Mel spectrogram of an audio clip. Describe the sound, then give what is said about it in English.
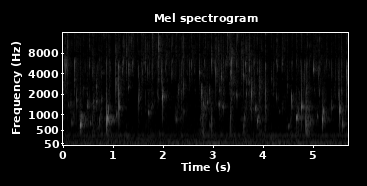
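A little stream from springs falls down the sheer face of a wall: water trickles and drips steadily, with a quick, uneven patter of splashy drops over a soft continuous flow, moderately loud, with no voices. “A little stream escaped from the springs above, and leaving the main water, fell tinkling down the sheer face of the wall, pouring in silver drops like a fine curtain in front of the arched bay.”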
